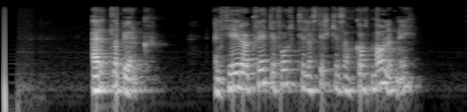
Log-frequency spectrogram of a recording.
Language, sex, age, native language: Icelandic, male, 20-29, Icelandic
